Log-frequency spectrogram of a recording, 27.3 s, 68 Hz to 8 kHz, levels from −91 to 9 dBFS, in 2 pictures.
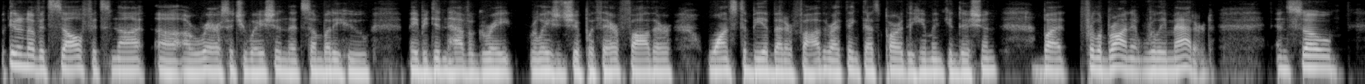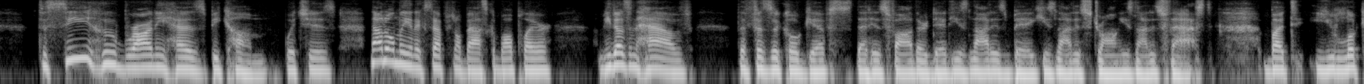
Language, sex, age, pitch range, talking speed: English, male, 30-49, 125-150 Hz, 180 wpm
